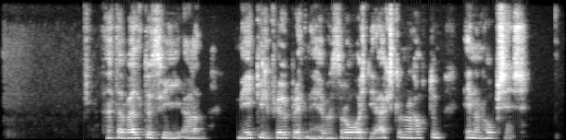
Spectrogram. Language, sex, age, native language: Icelandic, male, 50-59, Icelandic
